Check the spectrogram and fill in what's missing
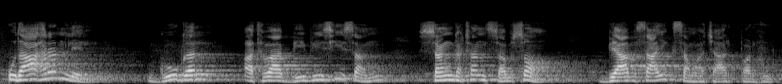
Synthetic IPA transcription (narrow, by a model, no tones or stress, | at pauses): ud̪aɦəɾənlel | ɡuɡələt̪ʰəʋabibisisə̃ŋ | sə̃ŋɡʱəʈʰənsəbsə̃ | bjabsajiksəmat͡ʃaɾpəɽɦu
